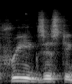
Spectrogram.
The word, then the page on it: preexisting: American English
